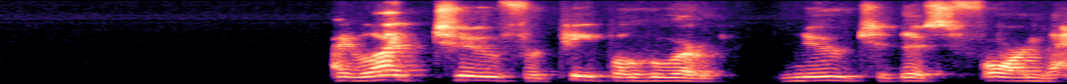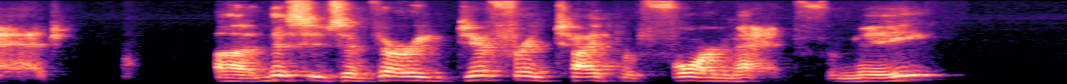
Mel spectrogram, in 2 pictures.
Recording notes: took us on a zoom journey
